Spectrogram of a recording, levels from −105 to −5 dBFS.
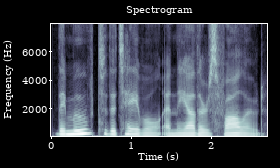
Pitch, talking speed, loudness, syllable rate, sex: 175 Hz, 200 wpm, -16 LUFS, 5.4 syllables/s, female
